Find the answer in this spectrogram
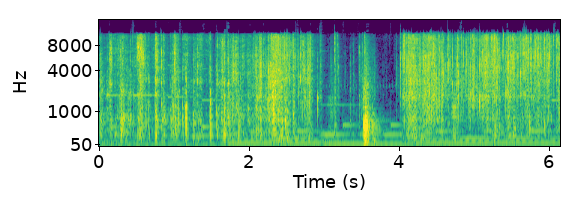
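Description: Blind-box packaging being opened by hand: cardboard flaps and then a foil bag crinkling and rustling, thickest over the last two seconds. Background music with steady low notes plays underneath.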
